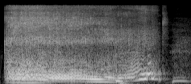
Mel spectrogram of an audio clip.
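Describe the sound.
A voice imitates a fart on a toilet with a loud, buzzy raspberry whose low pitch wobbles and dips over about a second and a half, followed by a short second buzz.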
